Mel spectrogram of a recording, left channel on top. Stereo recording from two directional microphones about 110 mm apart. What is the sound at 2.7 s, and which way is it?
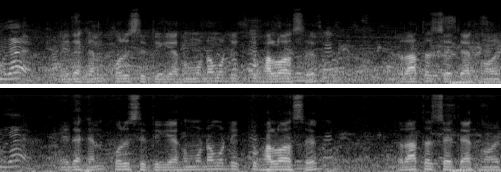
Speech, 60° right (ahead or behind).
